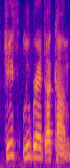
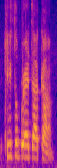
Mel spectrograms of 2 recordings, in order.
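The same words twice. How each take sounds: First: It is said slowly. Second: It is said at normal speed.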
